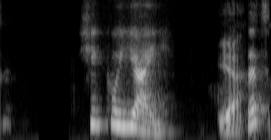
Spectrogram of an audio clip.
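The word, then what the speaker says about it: שִׁקּוּיָי: How do you pronounce it? Shikuyai.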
